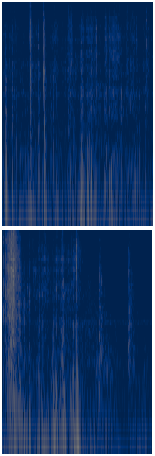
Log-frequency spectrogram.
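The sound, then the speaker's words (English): A printed speech on paper is ripped up: faint tearing and crinkling with one louder ripping burst midway through. “Wait, hold on. Let me rip it up again.”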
